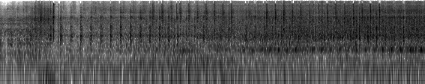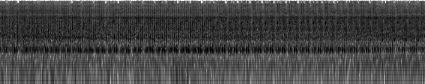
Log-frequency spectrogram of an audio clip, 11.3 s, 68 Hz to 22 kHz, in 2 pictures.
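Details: BMW M57D30 diesel starting and idling; sharp fairly regular metallic clatter over the rattle from a faulty injector; smoke from turbo side and turbo surge also noted; diesel injector knock.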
